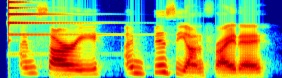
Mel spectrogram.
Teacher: you say the key words sorry busy and the time more clearly and still you use a falling intonation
